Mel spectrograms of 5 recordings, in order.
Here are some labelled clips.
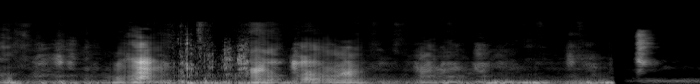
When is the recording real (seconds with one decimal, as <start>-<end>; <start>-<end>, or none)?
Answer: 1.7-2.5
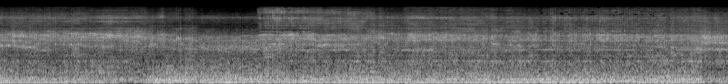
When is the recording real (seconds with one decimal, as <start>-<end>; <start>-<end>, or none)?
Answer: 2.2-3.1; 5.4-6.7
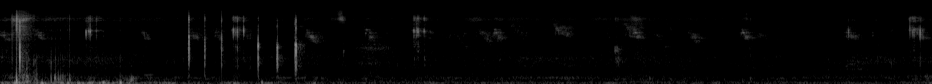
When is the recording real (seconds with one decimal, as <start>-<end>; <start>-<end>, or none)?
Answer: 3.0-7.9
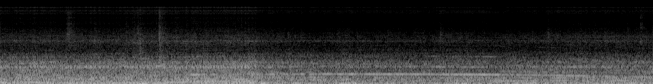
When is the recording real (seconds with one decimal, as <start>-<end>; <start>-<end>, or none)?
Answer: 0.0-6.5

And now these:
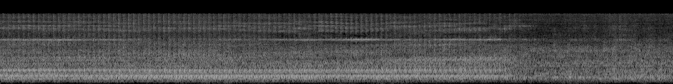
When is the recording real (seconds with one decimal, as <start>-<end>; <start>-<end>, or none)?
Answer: 3.2-3.9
